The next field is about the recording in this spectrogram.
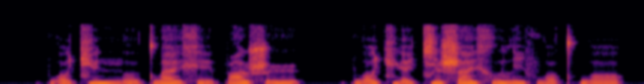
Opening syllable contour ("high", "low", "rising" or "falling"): low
